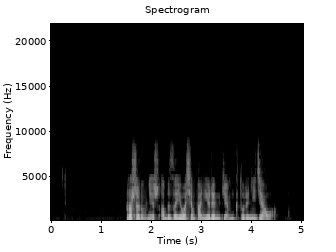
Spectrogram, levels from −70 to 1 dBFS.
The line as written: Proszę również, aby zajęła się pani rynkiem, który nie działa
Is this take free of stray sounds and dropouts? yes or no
yes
